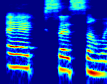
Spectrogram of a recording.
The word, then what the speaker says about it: exceção: tem X então é exceção excesso muita gente se confunde dessas palavras SS Lembrando que essas palavras não se fala exceção é exceção excesso esse X Ele é mudo mas na musiquinha a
